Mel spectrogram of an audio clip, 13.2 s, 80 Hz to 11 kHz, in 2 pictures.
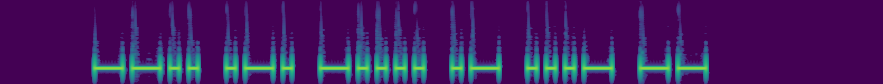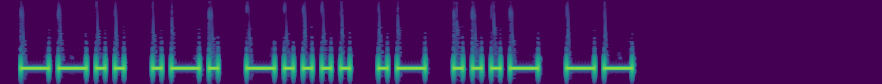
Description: Morse code, heard as a keyed tone, about 17 wpm, 700 Hz. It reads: ZR6AVM ZR6AVM
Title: DXCC-100 Call Signs - 6 Characters - Repeated 3x - 17wpm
